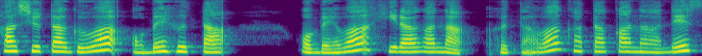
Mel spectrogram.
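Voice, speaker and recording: A woman's high-pitched voice at a fairly slow pace, ordinary pitch variation, very clean recording with a silent background. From Kansai, western Japan. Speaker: podcast host. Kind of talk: casual solo chat. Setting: recording at home. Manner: relaxed, laid-back.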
